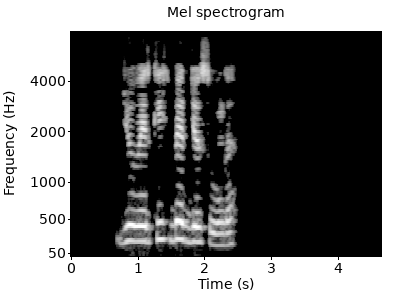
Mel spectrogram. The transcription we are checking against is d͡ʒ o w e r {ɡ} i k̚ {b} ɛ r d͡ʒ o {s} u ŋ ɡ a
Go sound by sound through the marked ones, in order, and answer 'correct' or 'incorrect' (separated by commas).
incorrect, correct, correct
